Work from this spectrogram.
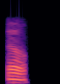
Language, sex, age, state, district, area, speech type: Bodo, male, 18-30, Assam, Kokrajhar, rural, conversation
